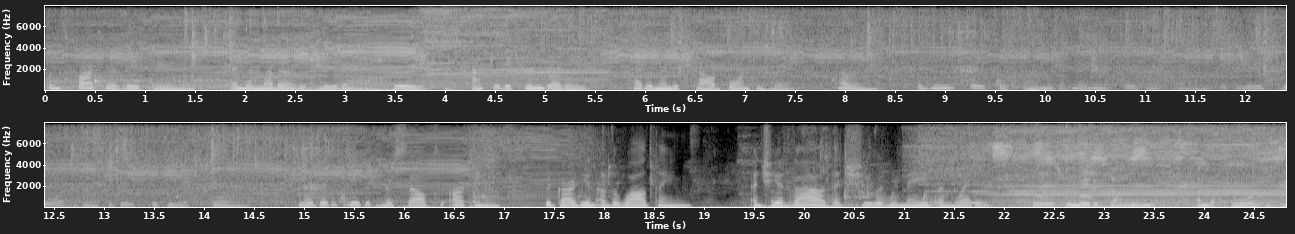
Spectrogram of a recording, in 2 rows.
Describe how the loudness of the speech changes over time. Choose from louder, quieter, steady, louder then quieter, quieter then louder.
quieter then louder.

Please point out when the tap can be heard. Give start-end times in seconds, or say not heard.
0.0-24.7.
